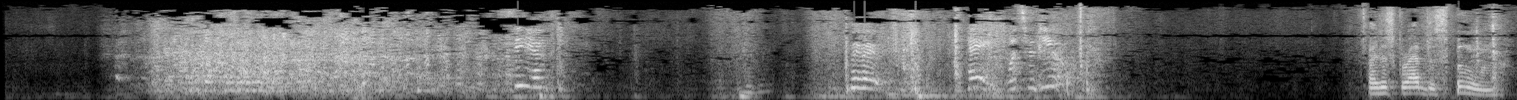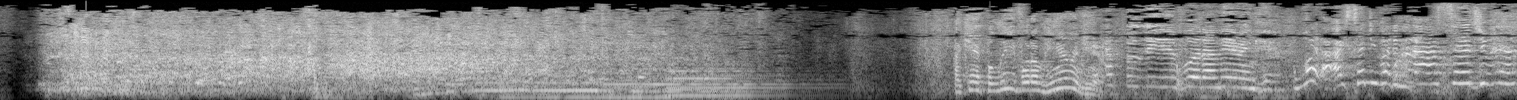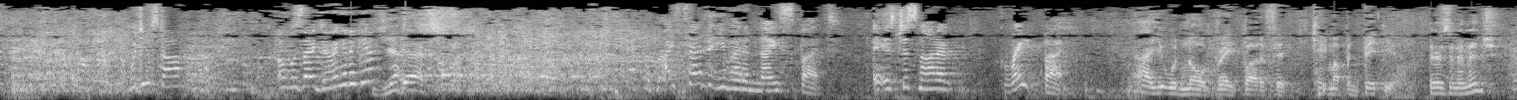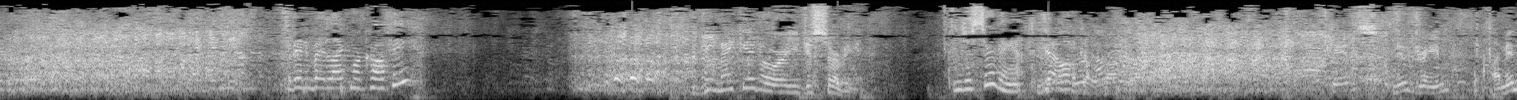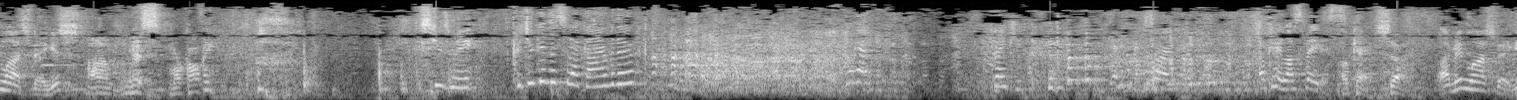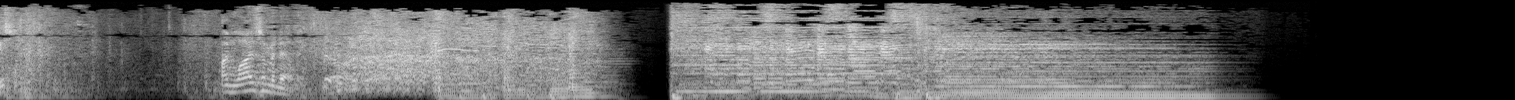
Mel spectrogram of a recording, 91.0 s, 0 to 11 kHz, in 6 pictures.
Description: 在线英语听力室老友记精校版第1季 第12期:莫妮卡的新室友(12)的听力文件下载, 《老友记精校版》是美国乃至全世界最受欢迎的情景喜剧，一共拍摄了10季，以其幽默的对白和与现实生活的贴近吸引了无数的观众，精校版栏目搭配高音质音频与同步双语字幕，是练习提升英语听力水平，积累英语知识的好帮手。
